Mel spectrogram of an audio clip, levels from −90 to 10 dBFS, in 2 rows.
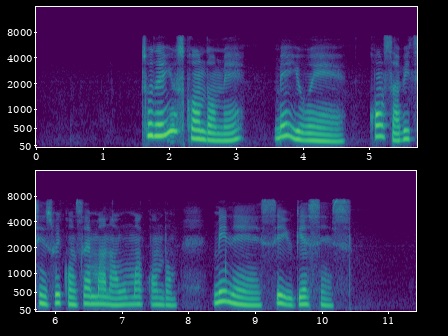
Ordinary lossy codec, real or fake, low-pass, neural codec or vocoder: none; real; 7.2 kHz; none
